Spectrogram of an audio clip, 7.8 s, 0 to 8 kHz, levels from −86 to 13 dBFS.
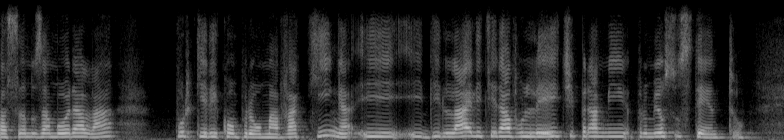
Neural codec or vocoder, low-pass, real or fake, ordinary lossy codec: none; 7.2 kHz; real; Opus, 24 kbps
